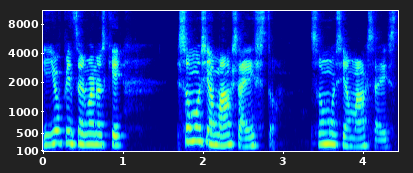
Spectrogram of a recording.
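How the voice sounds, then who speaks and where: A woman's high voice with an English-speaking accent, bright and sharp in tone, with ordinary pitch variation. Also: moderate pace. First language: English (speaking Spanish). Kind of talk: conference talk. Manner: halting, self-correcting.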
